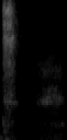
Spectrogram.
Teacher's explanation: you're not adding the schwa, which is a sound, to the end of your phoneme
